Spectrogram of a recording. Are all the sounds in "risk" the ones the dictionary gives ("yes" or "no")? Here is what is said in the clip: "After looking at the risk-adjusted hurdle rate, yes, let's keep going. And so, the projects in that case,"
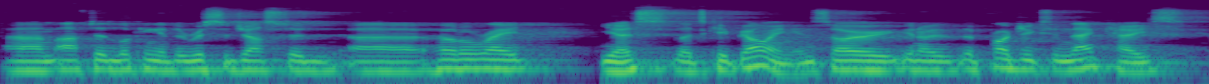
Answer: no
